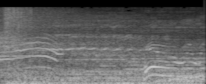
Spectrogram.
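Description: A horse whinny sound effect, with a wavering, gliding pitch, over cartoon background music.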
